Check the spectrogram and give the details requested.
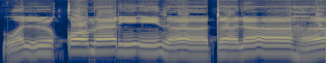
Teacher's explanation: قاف کو موٹا کریں گے اور را کے نیچے زیر ہے تو را کو باریک پڑھیں گے اور ذال کو نرمی کے ساتھ پڑھا جائے گا۔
